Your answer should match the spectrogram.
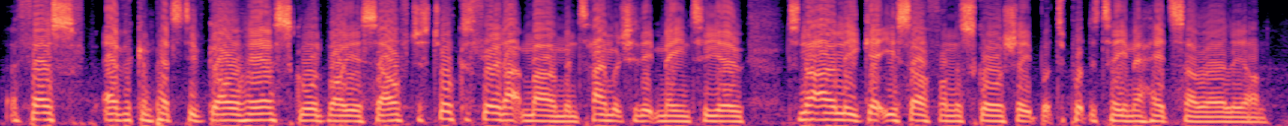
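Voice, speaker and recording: A man's voice: medium pitch, fairly even intonation, quick pace, few pauses, clean tone, rough recording. A man interviewing for a football club, asking fluent, presenterly post-match questions.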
